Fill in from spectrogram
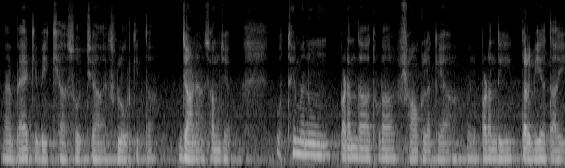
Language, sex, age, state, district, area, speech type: Punjabi, male, 18-30, Punjab, Bathinda, urban, spontaneous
